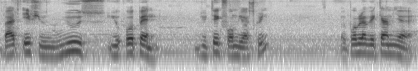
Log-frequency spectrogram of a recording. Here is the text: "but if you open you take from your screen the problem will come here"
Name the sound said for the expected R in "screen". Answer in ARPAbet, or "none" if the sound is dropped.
R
